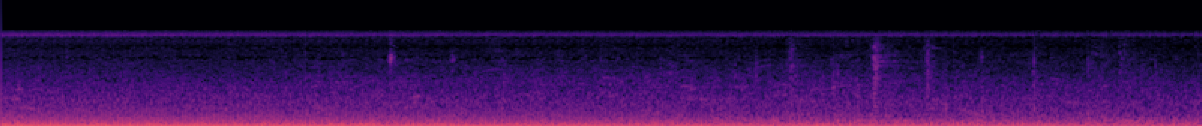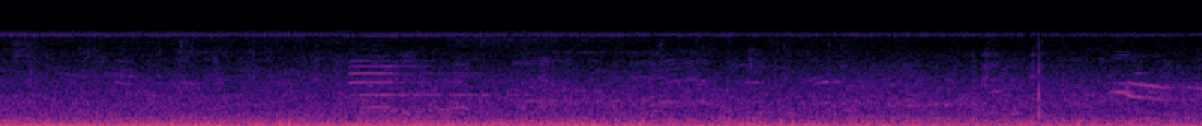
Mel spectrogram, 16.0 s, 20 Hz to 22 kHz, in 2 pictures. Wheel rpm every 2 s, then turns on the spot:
0, 0, 0, 0, 0, 0, 0, 0.
none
